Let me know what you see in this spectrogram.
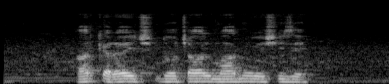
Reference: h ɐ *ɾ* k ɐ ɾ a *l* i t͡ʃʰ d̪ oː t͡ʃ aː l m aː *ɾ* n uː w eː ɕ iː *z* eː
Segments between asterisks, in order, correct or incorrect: correct, incorrect: none, correct, correct

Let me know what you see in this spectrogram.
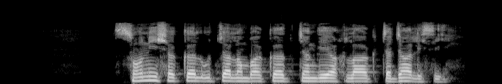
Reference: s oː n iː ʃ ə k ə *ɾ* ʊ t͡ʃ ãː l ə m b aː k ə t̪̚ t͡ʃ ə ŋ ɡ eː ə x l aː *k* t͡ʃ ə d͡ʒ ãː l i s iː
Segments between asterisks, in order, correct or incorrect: incorrect: l, correct

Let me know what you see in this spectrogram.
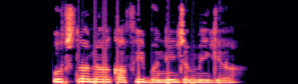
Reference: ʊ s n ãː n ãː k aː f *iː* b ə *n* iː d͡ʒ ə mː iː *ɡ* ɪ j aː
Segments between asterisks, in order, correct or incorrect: correct, correct, correct

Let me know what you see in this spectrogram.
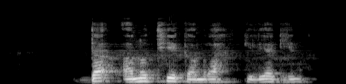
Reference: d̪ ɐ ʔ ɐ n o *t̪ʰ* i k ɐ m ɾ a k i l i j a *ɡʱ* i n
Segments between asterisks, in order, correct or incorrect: correct, correct

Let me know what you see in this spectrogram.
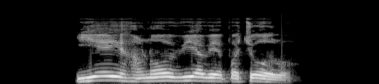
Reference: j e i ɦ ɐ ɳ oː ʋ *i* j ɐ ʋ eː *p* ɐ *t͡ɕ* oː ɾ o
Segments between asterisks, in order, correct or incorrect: correct, correct, correct

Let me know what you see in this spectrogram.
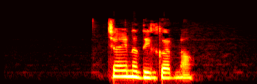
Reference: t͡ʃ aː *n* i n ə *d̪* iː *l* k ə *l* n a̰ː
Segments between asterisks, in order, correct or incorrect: incorrect: none, correct, correct, incorrect: ɾ

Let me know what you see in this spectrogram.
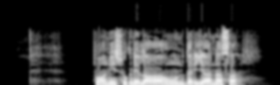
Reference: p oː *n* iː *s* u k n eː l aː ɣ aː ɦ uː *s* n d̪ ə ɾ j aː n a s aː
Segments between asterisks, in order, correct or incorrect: correct, correct, incorrect: none

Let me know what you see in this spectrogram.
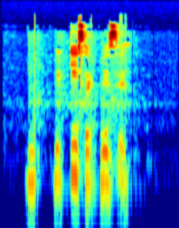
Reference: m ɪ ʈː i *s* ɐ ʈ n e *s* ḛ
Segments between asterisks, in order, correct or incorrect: correct, correct

